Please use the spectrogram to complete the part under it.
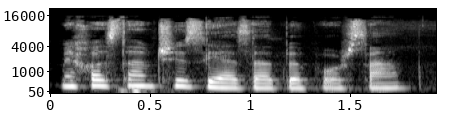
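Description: A woman reading the part of a young daughter who gently and anxiously speaks to her mother. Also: mid-range voice, natural voice. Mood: worried. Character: worried teenage daughter caring for her mother.

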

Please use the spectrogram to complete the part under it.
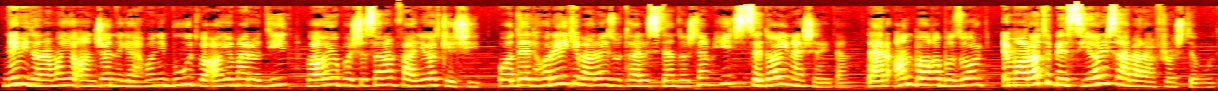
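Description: A woman narrating a short story for an audiobook in a steady, expressive storytelling manner. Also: sits high, hardly any pauses. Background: soft instrumental music.

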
